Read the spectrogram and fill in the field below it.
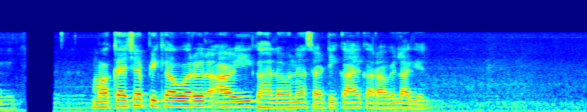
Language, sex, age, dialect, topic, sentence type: Marathi, male, 18-24, Standard Marathi, agriculture, question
